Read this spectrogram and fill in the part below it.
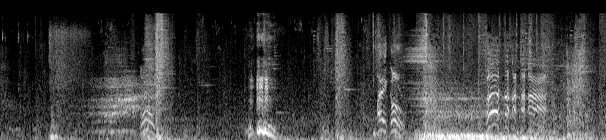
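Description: Video game battle effects clash and whoosh.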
